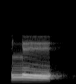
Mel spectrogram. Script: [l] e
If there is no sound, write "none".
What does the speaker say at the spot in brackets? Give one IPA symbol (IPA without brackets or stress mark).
l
